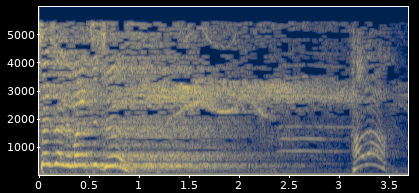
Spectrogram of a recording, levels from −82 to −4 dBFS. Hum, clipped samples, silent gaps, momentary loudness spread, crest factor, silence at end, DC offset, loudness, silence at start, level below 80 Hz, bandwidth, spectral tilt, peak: none; under 0.1%; none; 14 LU; 18 dB; 0 s; 2%; -18 LUFS; 0 s; -54 dBFS; 5.8 kHz; -4 dB/octave; -2 dBFS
